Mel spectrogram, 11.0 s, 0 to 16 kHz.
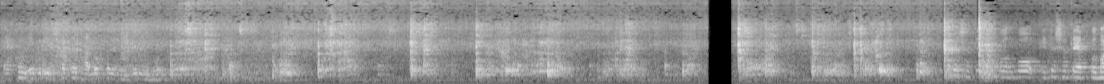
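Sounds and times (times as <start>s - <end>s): metal spatula scraping a pot: 0.2s - 10.1s.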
